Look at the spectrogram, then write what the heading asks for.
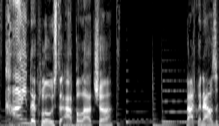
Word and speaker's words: Appalachia: The Jersey Devil is like the granddaddy of North American cryptids, and it's kinda close to Appalachia.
